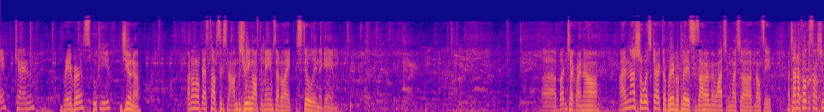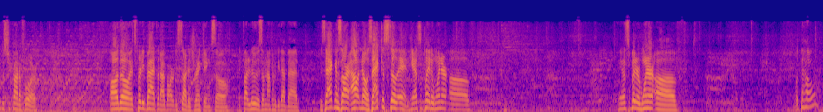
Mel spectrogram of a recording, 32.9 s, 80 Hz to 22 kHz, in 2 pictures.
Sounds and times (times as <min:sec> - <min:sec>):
Speech: 0:00.0 - 0:02.9, 0:03.7 - 0:09.9, 0:10.8 - 0:17.2, 0:18.7 - 0:25.9, 0:28.8 - 0:30.1, 0:32.4 - 0:32.9.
